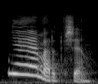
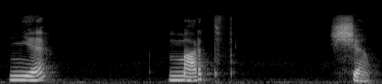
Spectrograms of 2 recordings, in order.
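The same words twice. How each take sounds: First: It is said at normal speed. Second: It is said slowly.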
